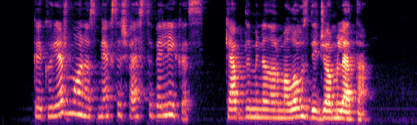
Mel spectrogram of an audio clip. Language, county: Lithuanian, Vilnius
